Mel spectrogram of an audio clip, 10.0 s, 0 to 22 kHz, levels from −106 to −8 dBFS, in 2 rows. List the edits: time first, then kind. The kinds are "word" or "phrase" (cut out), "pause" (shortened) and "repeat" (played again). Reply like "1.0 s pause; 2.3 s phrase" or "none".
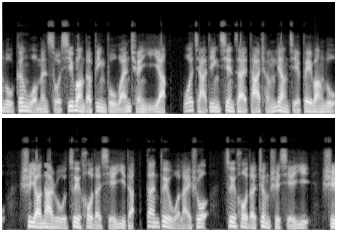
2.5 s pause; 7.1 s pause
